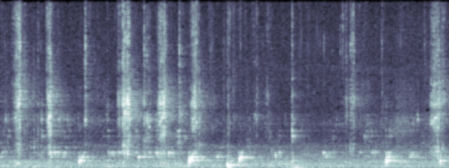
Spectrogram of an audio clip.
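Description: Kitchen scissors snipping wet raw tripe over a stainless steel sink, with water dripping and plinking into the sink between the cuts in a scatter of short, irregular snips and drips.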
